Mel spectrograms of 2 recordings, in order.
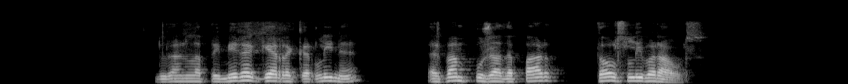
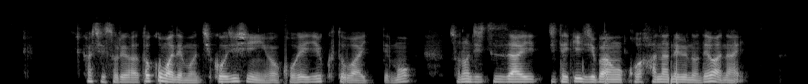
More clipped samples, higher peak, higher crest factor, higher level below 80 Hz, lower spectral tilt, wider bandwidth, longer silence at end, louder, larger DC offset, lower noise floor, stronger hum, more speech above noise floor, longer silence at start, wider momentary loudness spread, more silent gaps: neither; about the same, -4 dBFS vs -4 dBFS; about the same, 18 dB vs 20 dB; second, -62 dBFS vs -52 dBFS; about the same, -7 dB/octave vs -6.5 dB/octave; about the same, 8.2 kHz vs 7.6 kHz; first, 1.5 s vs 0.65 s; first, -20 LUFS vs -24 LUFS; neither; first, under -90 dBFS vs -70 dBFS; neither; first, over 71 dB vs 46 dB; first, 1.55 s vs 0.85 s; about the same, 10 LU vs 9 LU; first, 3.83-4.27 s, 5.69-5.89 s vs none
